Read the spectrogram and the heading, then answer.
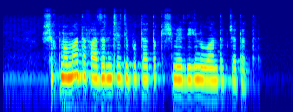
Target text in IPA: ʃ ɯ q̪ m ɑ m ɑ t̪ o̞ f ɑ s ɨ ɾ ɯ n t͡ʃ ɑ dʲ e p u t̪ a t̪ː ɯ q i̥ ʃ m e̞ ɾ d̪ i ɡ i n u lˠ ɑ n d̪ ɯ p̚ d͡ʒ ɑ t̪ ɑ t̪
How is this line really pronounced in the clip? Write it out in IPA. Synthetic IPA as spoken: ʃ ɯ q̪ m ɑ m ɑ t̪ o̞ f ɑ z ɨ ɾ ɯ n t͡ʃ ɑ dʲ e p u t̪ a t̪ː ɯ q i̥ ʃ m e̞ ɾ d̪ i ɡ i n u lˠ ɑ n t̪ ɯ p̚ d͡ʒ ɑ t̪ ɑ t̪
